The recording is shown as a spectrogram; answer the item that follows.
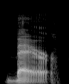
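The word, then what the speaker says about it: Bexar: I go back to Behar County, or as the locals say, Bear.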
